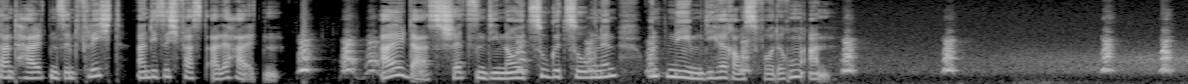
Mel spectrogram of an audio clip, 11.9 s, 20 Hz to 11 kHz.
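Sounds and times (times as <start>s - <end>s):
speech: 0.0s - 2.9s, 3.8s - 8.4s
single dog barking at a distance: 3.0s - 3.9s, 5.1s - 6.7s, 7.3s - 7.7s, 8.4s - 8.7s, 9.4s - 9.7s, 11.0s - 11.8s
steady low rush of wind: 8.1s - 11.8s.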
